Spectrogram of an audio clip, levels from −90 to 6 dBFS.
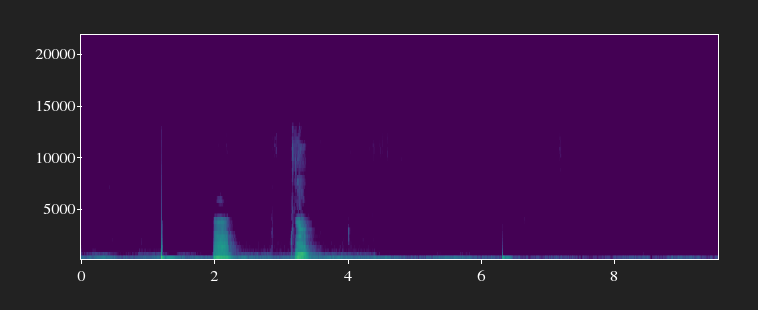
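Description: A supply switched on a live input sends a voltage step through the coupling capacitors, giving a phantom power thump at 1.21 to 1.54 s, a deep thud peaking about -11 dBFS and dying within 76 ms, then a weaker one at 6.33 to 6.51 s, about -19 dBFS, fading in 42 ms.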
